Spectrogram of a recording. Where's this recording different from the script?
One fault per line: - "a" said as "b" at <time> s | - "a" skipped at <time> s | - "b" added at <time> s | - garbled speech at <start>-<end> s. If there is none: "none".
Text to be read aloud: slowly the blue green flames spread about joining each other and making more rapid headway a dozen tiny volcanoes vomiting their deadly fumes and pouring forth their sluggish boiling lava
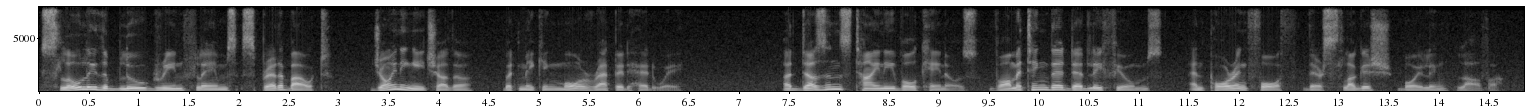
- "and" said as "but" at 4.6 s
- "dozen" said as "dozens" at 7.5 s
